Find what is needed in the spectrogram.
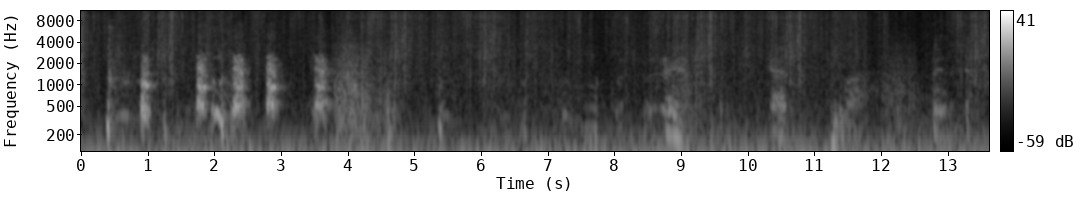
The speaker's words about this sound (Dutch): Als die hond niet zo hard had geblaft, dan hadden we Samuel nooit op tijd gevonden.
